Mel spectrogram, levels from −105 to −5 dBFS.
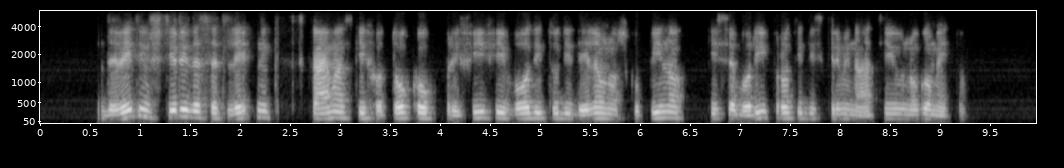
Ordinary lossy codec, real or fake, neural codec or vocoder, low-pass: Opus, 16 kbps; real; none; 5.4 kHz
